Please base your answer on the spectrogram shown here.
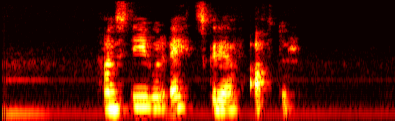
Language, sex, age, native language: Icelandic, female, 50-59, Icelandic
